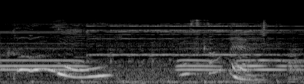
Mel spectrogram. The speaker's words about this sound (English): The train's bell rings, the whistle blows, the headlights come on, and the engine eventually takes off, pulling a passenger car loaded with a green cat, a yellow bear, a purple rabbit, and a yellow dog with red ears.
